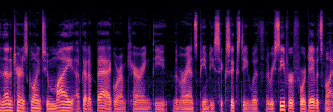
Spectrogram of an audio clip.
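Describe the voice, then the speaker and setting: There's a man here with a very deep, low pitch and ordinary pitch variation. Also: moderate pace. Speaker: podcast host and audio producer. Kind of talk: solo podcast talk about recording gear. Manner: casual, disfluent, informal explanation.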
